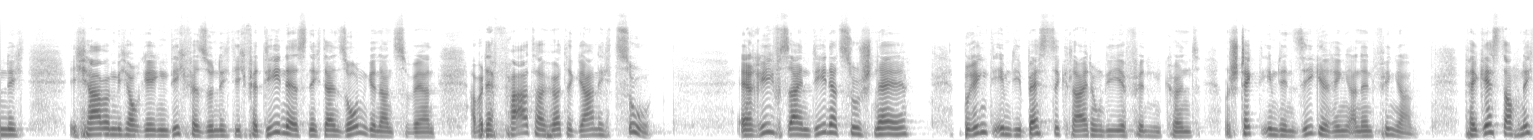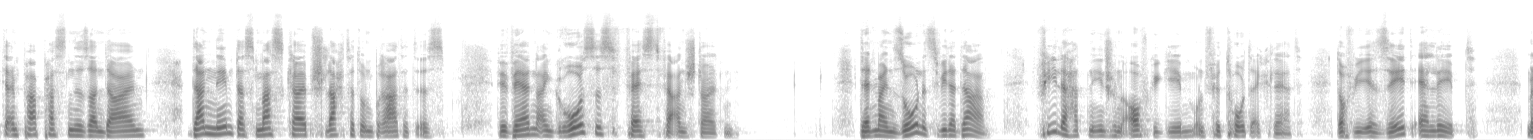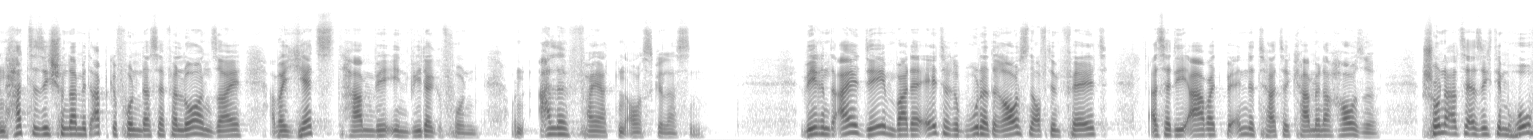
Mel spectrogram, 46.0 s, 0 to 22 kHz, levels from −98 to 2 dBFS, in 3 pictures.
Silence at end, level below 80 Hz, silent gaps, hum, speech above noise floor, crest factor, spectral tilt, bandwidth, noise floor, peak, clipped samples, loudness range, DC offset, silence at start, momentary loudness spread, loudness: 0 s; under -90 dBFS; none; none; over 46 dB; 22 dB; -5 dB/octave; 14.5 kHz; under -90 dBFS; -24 dBFS; under 0.1%; 5 LU; under 0.1%; 0 s; 11 LU; -45 LUFS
